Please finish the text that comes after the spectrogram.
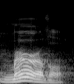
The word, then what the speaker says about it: Maryville: Knoxville Tennessee and I went over to the Maryville or they pronounce it Maryville Tennessee area we actually had a home there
